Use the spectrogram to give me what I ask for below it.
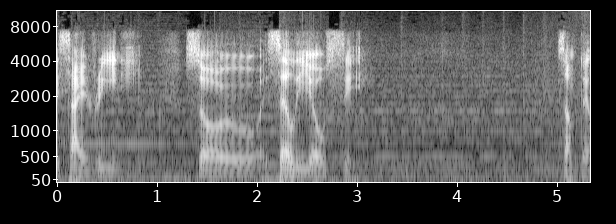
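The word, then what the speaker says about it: Cyrene: r e n e I thought was sirene but it's actually apparently sirene so seliosi something like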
